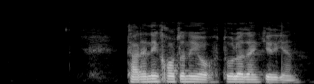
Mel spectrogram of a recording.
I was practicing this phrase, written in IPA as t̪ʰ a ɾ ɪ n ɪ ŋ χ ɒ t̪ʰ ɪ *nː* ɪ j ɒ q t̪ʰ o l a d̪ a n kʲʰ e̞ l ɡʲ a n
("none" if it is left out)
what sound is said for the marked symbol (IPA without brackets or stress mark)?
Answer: n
